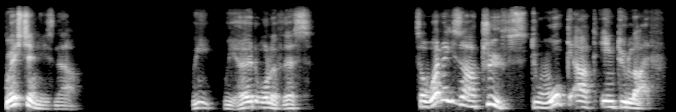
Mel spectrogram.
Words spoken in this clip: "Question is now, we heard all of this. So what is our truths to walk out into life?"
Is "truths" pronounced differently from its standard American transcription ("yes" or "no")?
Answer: no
